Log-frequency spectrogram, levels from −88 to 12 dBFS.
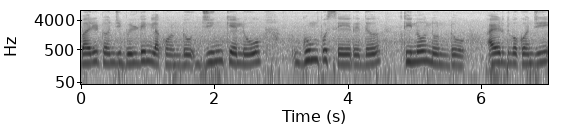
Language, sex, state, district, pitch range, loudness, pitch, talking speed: Tulu, female, Karnataka, Dakshina Kannada, 180-210 Hz, -17 LUFS, 190 Hz, 100 wpm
